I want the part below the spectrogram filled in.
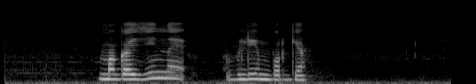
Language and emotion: Russian, neutral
